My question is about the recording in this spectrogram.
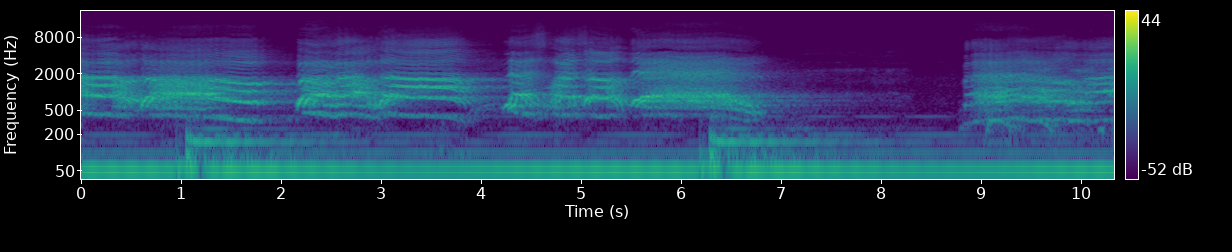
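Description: A group of women's voices singing together in a loud, held chant over a steady low hum. The singing dies away about seven seconds in.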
